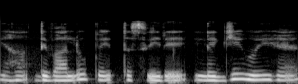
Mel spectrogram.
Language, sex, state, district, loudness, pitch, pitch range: Hindi, female, Goa, North and South Goa, -15 LUFS, 200 Hz, 190-210 Hz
